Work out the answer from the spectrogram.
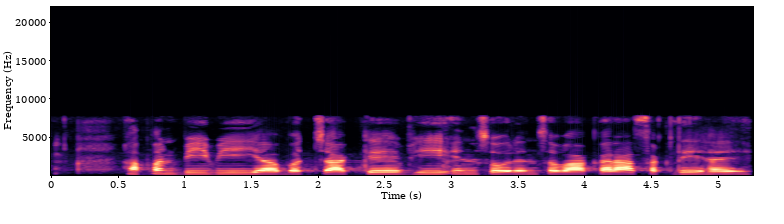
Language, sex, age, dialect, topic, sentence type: Magahi, male, 18-24, Southern, banking, question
